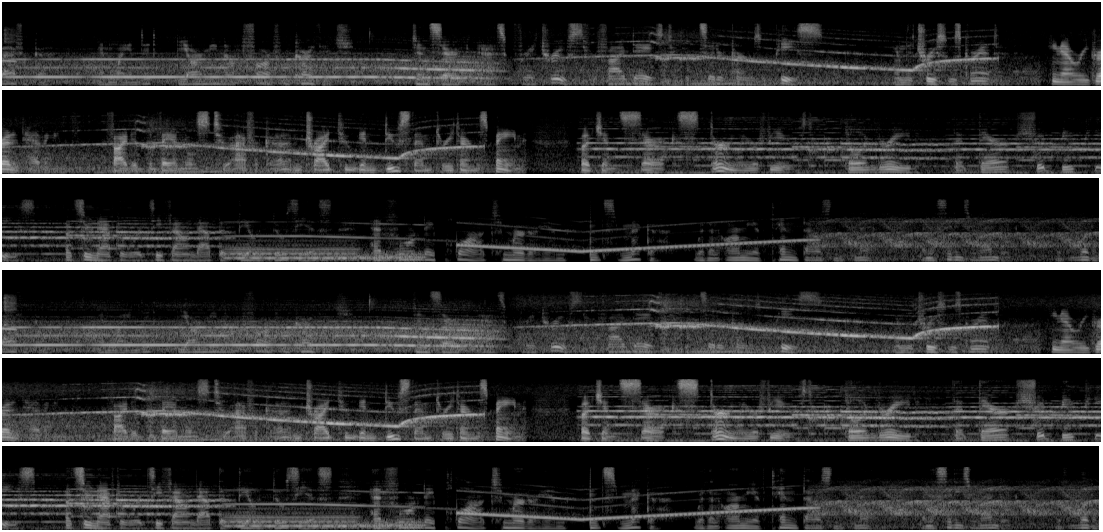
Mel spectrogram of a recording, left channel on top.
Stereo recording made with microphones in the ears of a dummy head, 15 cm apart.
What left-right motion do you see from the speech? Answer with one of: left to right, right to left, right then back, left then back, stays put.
left to right.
